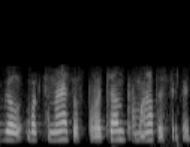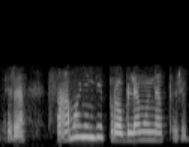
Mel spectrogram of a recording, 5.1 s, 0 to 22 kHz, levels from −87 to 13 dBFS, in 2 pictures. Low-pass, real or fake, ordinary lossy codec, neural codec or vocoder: 3.6 kHz; real; MP3, 24 kbps; none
